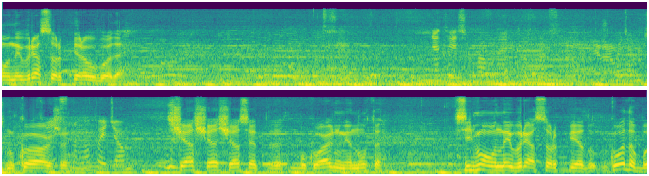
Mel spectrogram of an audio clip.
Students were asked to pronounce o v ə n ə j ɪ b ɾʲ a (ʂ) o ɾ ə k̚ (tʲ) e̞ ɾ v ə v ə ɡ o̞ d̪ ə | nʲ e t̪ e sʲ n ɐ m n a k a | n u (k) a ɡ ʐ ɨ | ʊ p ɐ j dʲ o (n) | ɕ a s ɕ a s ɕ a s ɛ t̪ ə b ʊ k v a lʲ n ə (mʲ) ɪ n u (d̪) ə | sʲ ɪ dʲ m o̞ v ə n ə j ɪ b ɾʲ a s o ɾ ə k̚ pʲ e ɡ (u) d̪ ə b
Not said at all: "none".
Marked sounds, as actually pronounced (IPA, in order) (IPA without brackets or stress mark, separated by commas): s, pʲ, k, m, mʲ, t̪, o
